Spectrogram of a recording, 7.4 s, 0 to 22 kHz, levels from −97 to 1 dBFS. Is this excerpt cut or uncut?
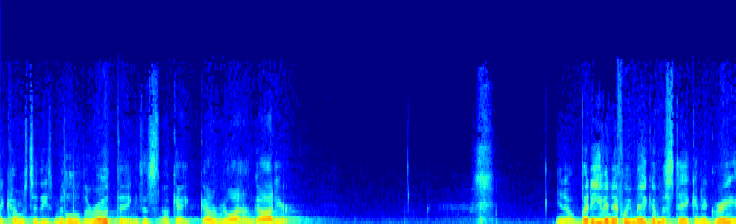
cut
